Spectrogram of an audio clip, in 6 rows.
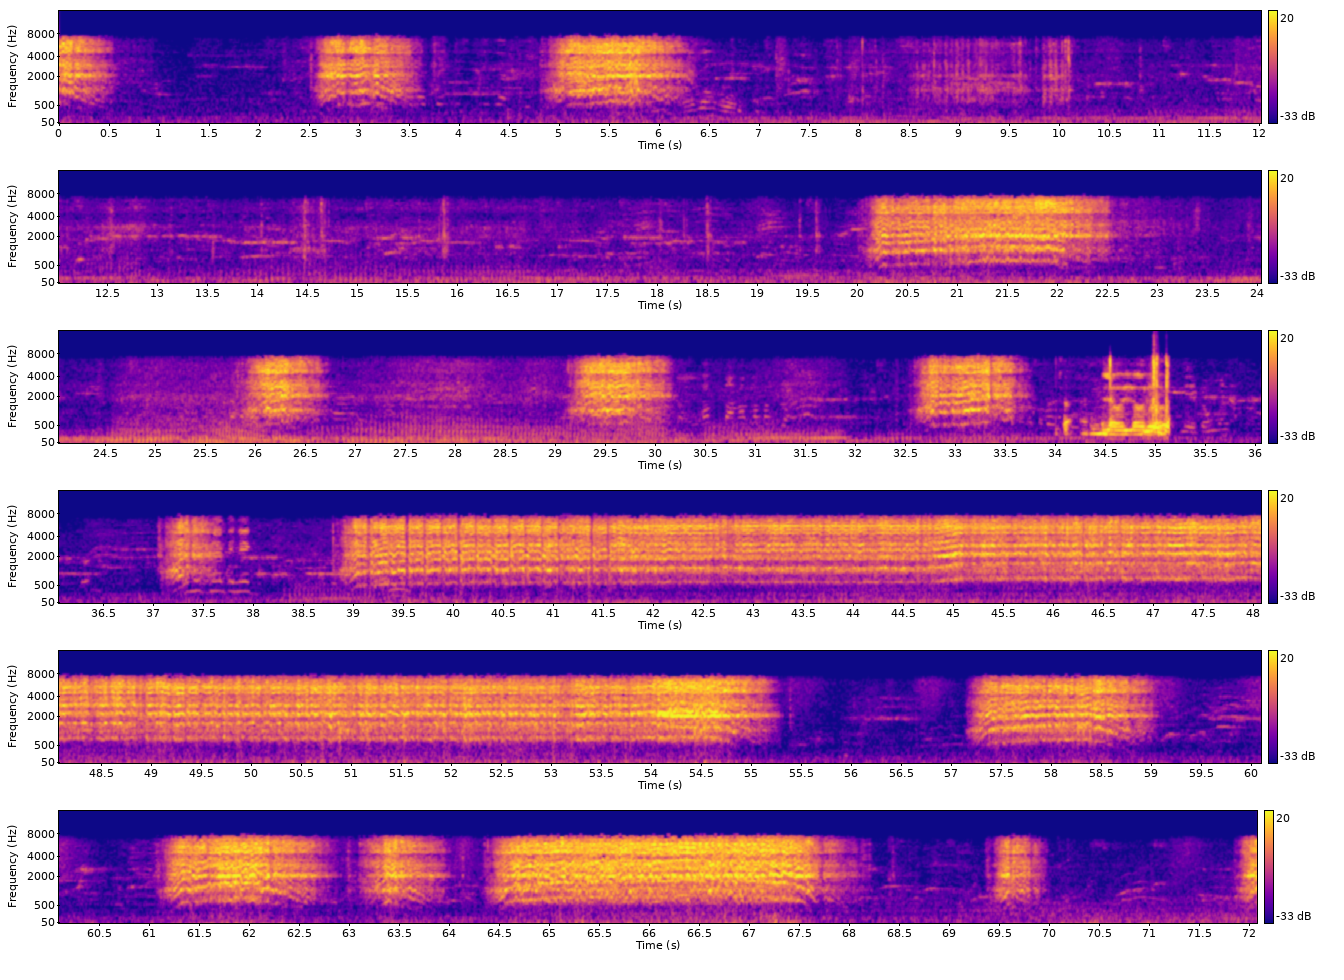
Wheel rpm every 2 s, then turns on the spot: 50, 30, 70, 0, 10, 0, 0, 0, 0, 0, 120, 20, 0, 30, 20, 10, 60, 0, 10, 50, 160, 160, 180, 200, 200, 200, 200, 120, 40, 60, 50, 40, 100, 160, 10, 0.
8-10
